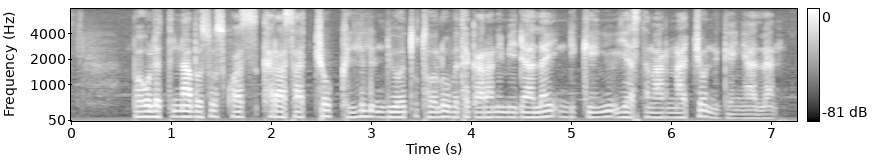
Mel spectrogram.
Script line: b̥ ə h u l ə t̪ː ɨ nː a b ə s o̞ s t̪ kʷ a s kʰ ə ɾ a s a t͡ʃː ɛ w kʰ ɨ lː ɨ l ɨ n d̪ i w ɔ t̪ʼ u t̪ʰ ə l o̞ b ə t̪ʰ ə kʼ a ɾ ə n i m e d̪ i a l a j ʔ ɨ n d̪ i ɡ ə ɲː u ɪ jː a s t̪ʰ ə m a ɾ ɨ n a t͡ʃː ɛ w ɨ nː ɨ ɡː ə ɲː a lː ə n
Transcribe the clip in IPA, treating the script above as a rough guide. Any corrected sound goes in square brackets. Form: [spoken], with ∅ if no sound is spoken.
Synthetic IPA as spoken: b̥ ə h u l ə t̪ː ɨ nː a b ə s o̞ s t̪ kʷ a s kʰ ə ɾ a s a t͡ʃː ɛ w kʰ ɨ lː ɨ l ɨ n d̪ i w ɔ t̪ʼ u t̪ʰ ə l o̞ b ə t̪ʰ ə kʼ a ɾ [a] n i m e d̪ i a l a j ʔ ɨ n d̪ i ɡ ə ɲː u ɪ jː a s t̪ʰ ə m a ɾ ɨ n a t͡ʃː ɛ w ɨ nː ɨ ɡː ə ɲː a lː ə n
